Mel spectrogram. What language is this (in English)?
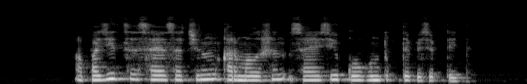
Kyrgyz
